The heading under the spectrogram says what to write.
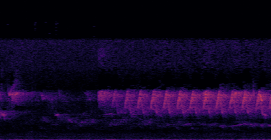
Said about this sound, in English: I don't know if you guys can hear that. I don't know if you can hear just the music of all the birds all around, the cardinals and every other bird that's just around us just singing this morning.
